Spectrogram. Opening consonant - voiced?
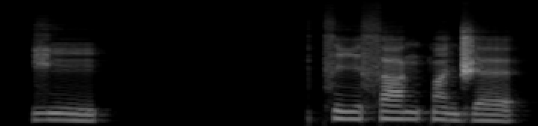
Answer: yes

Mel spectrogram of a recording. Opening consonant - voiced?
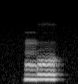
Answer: yes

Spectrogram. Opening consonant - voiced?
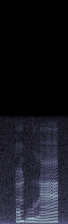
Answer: no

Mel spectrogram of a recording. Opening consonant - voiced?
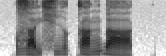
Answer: yes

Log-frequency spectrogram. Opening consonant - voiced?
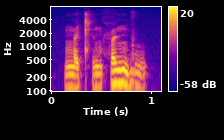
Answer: yes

